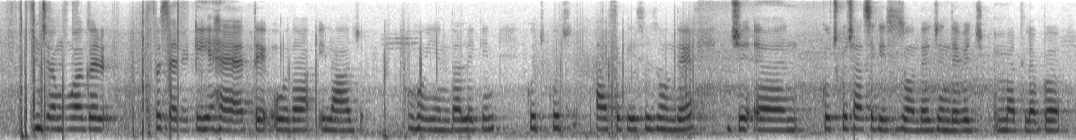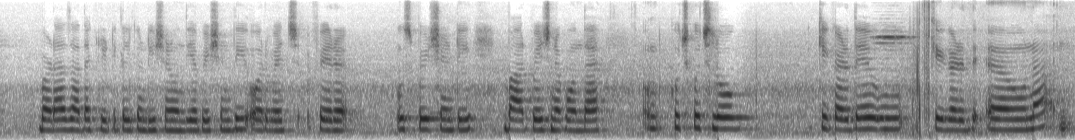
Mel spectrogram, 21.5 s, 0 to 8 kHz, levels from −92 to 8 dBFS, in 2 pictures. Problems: constant background noise, echo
